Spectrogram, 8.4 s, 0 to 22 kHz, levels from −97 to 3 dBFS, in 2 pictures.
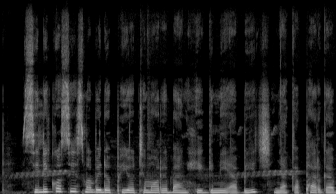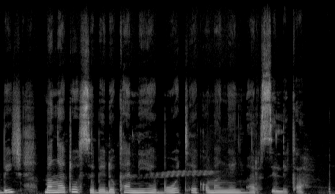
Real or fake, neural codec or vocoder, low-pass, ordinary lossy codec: real; none; none; none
